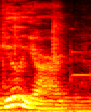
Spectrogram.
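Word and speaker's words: Guillard: find some places like the gillyard spelled g-u-i-l-l-a-r-d or Buford which is pronounced Beaufort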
